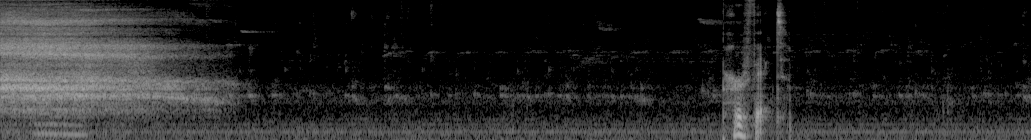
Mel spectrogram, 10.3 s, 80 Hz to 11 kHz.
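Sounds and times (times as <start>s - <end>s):
deep breath released in a long soft exhale: 0.0s - 2.4s
speech: 7.3s - 8.0s.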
